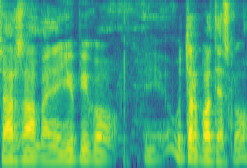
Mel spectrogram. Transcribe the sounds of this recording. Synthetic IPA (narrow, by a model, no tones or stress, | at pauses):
sʌɦɾsʌŋʌbʱʌnejupiko | ut̪ːʌrprʌd̪esko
